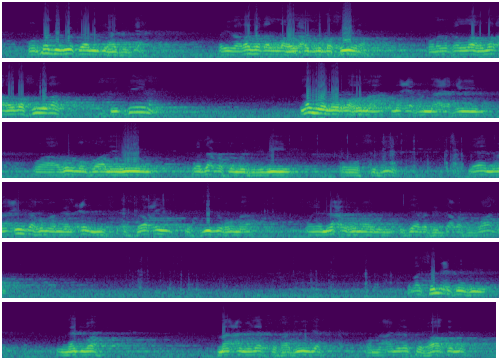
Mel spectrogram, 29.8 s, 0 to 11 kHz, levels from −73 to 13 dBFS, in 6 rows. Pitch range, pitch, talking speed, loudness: 140-165 Hz, 150 Hz, 95 wpm, -12 LUFS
